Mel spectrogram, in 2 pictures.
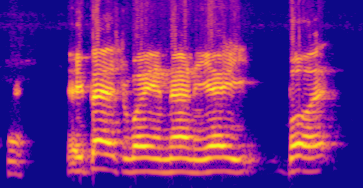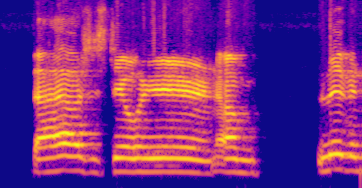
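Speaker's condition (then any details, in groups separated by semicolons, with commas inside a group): Traumatic brain injury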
